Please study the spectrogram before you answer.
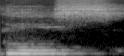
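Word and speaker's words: देश: It's pronounced Desh in Hindi and Punjabi, but it's the same word.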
